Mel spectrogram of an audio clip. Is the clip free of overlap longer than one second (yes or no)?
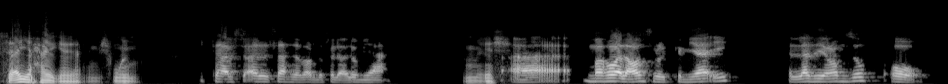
yes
